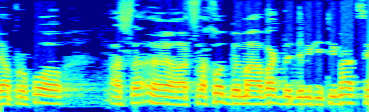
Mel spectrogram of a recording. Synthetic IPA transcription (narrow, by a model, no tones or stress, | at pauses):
apʁopo | aat͡slaχo̞t̪̚bemaːvak̚bed̪eleɡit̪imat͡s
